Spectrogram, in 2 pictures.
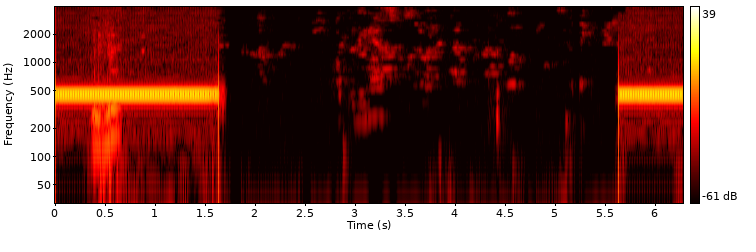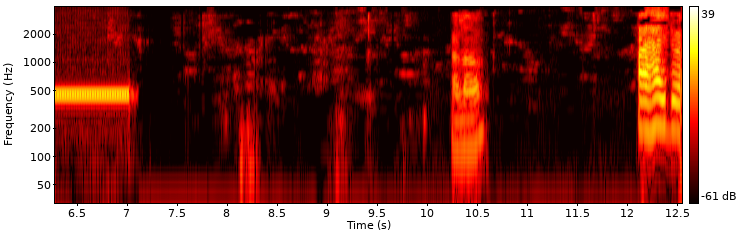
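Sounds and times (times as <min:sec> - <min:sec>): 
telephone ringback tone: 0:00.0 - 0:01.7, 0:05.6 - 0:07.0
faint murmurs: 0:01.9 - 0:12.5
speech: 0:10.3 - 0:10.7, 0:12.1 - 0:12.5.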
